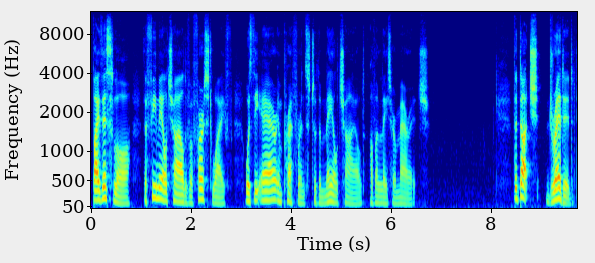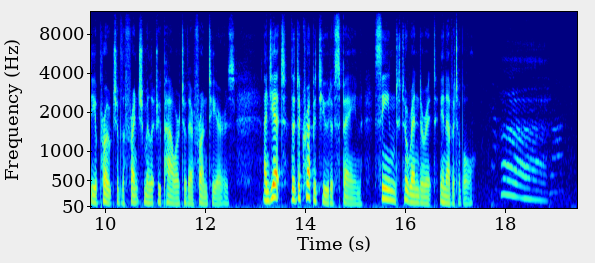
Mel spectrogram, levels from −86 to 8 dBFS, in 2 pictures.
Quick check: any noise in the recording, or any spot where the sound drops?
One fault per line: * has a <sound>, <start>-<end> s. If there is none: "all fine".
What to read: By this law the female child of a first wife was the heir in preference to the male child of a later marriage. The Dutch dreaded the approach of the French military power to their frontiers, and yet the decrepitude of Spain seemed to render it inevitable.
* has a sigh, 17.7-19.3 s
